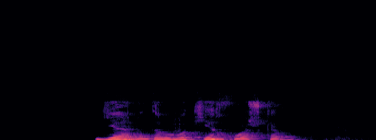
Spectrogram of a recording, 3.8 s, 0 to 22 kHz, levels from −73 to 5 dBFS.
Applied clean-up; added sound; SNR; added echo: neural separator model SepFormer DNS4.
